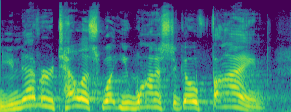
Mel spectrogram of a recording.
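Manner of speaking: high-pitched, mild mock shout.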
